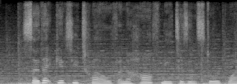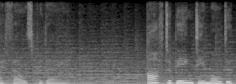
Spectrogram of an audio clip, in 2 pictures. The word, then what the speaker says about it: Yfel: So that's how I developed the Yfel, spelled with a Y. So, it's upside down Eiffel.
